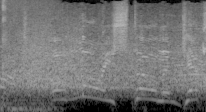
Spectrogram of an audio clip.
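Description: Basketball TV broadcast audio: a commentator speaking faintly over a steady wash of arena crowd noise.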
